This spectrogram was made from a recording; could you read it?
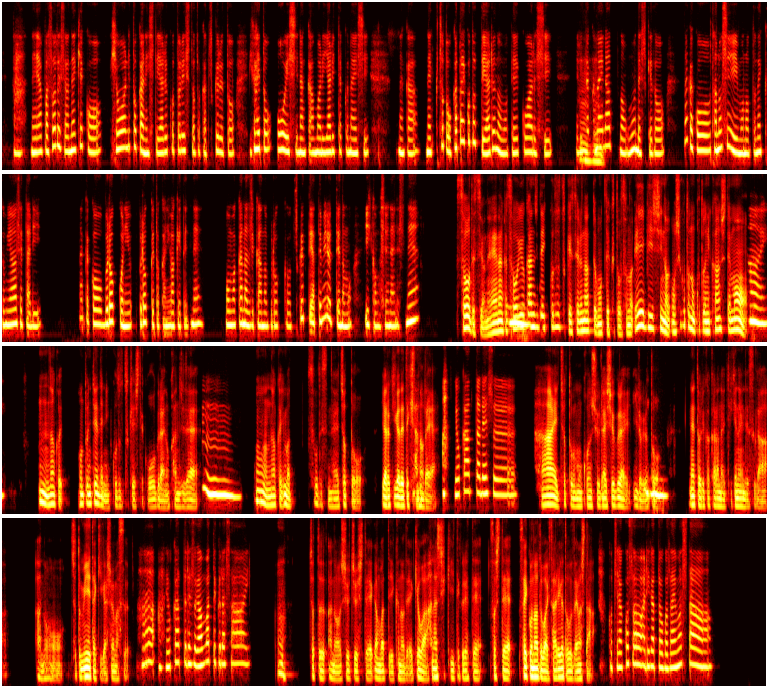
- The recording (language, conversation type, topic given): Japanese, advice, 複数のプロジェクトを抱えていて、どれにも集中できないのですが、どうすればいいですか？
- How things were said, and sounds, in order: tapping; laughing while speaking: "出てきたので"; exhale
